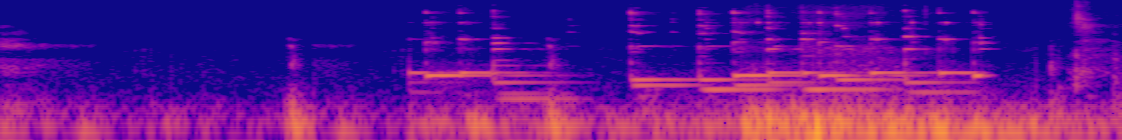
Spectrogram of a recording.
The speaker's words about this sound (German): Von daher werde ich den jetzt einfach mal direkt anrufen und überraschen.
